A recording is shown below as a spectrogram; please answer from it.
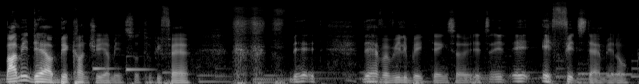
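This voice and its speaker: Deep-voiced Singaporean man chatting casually. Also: animated, brisk, fairly bright tone, faint music behind. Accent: Singaporean English. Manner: rambling, repeats words, hedges with "you know". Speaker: podcast guest. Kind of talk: casual podcast chat.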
